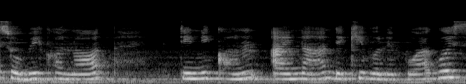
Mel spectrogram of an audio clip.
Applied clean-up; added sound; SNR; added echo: none; none; none; none.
